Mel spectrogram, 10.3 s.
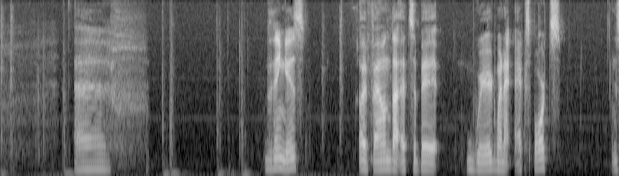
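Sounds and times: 
typing on a computer keyboard: 0:00.0 - 0:01.3, 0:02.7 - 0:03.0, 0:03.6 - 0:04.2
speech: 0:04.4 - 0:05.2, 0:06.0 - 0:09.4.

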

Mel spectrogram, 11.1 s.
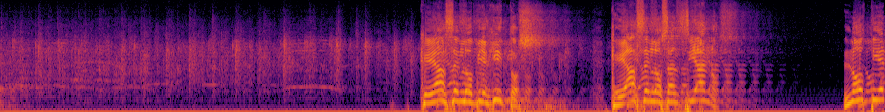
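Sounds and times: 
audience clapping: 0:00.0 - 0:06.2
speech: 0:05.3 - 0:06.8, 0:07.7 - 0:09.2, 0:10.6 - 0:11.0.

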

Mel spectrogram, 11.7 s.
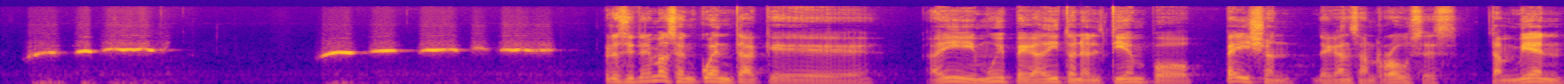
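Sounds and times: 
whistled melody: 0:00.2 - 0:01.4, 0:02.4 - 0:04.2
speech: 0:04.5 - 0:11.7.

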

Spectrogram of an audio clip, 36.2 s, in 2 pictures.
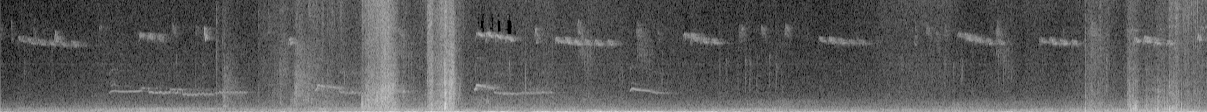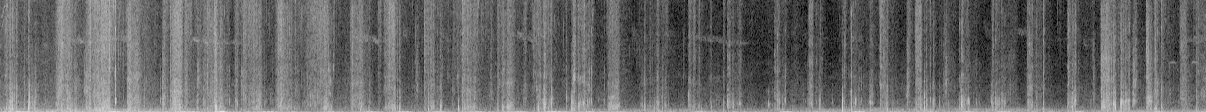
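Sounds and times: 
high thin wild bird calls along a walking path: 0:00.2 - 0:36.2
sharp regular crunching steps: 0:03.1 - 0:07.6, 0:16.2 - 0:36.2.

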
